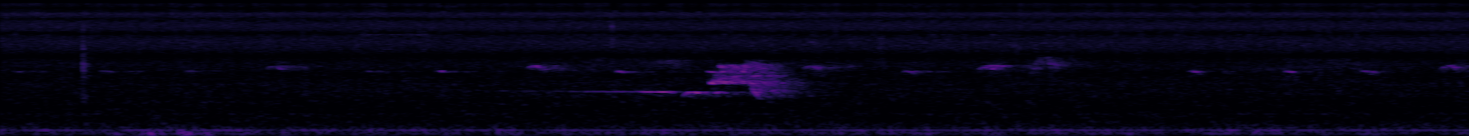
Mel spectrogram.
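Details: A Japanese bush warbler in rural Japan gives one long, level whistle followed by a quick, explosive flourish. Faint chirps from other birds sound around it over a low, steady hum.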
